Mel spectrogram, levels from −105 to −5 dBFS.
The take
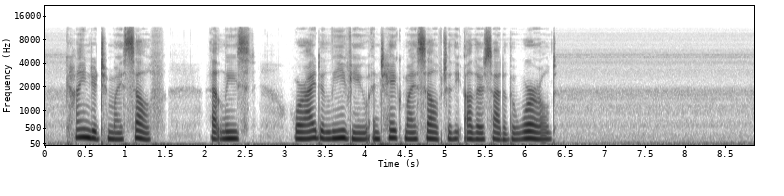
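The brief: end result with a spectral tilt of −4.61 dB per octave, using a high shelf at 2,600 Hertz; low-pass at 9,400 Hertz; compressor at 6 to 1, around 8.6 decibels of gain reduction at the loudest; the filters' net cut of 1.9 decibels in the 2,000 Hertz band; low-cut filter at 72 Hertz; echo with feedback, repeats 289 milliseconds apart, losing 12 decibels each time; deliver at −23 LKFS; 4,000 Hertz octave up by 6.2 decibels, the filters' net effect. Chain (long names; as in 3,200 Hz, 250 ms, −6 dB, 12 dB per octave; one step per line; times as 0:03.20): high-pass filter 72 Hz
low-pass filter 9,400 Hz
parametric band 2,000 Hz −5.5 dB
high-shelf EQ 2,600 Hz +4 dB
parametric band 4,000 Hz +6 dB
downward compressor 6 to 1, threshold −26 dBFS
repeating echo 289 ms, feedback 25%, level −12 dB
level +8 dB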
